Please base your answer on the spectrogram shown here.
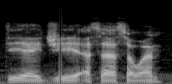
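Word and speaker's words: Daggson: holographic card again it's Arkham daon can you spell it uh d a g s o n dagson Arkham dagson got it yeah that's what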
